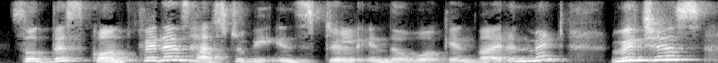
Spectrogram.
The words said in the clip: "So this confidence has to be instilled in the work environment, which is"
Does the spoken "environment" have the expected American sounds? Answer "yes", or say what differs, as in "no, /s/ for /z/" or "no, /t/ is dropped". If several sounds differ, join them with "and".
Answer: yes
